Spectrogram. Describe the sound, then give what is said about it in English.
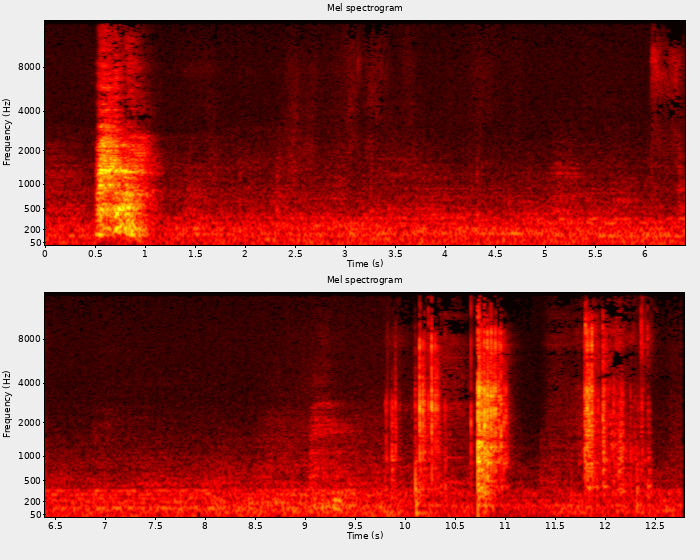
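Dice clatter as they are rolled: one sharp burst of rattling near the start, then a few quick clattering bursts toward the end, with a low, steady background hum in between. “I could just be rolling dice for the hell of it.”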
